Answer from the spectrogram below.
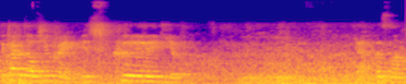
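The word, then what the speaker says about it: Київ: So the capital of Ukraine is Kyiv. Yeah, that's one. Kyiv.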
